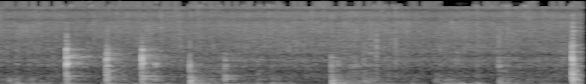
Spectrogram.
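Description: Mixed vegetables sizzle steadily in a hot pan for pasta, a dense frying hiss broken by several sharp clinks and scrapes of a utensil stirring, close and fairly loud with no voices.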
